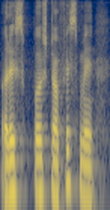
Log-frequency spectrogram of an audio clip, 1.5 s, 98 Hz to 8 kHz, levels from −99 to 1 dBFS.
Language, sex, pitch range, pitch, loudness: Urdu, male, 130-140 Hz, 135 Hz, -18 LUFS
